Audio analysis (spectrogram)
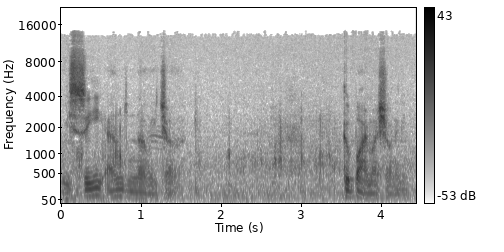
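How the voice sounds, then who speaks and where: An actor playing an earnest, tender lieutenant in love in a radio drama, speaking gravely in few words. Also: male voice, a little slow, background noise, full character voice. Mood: tender, resigned. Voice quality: very deep.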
